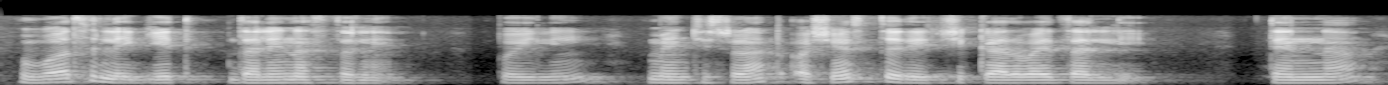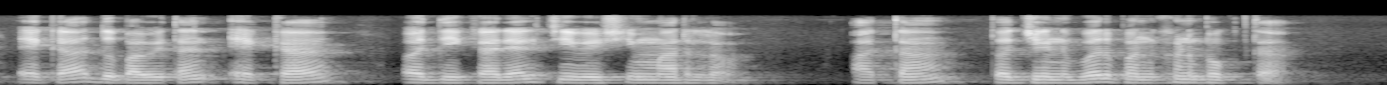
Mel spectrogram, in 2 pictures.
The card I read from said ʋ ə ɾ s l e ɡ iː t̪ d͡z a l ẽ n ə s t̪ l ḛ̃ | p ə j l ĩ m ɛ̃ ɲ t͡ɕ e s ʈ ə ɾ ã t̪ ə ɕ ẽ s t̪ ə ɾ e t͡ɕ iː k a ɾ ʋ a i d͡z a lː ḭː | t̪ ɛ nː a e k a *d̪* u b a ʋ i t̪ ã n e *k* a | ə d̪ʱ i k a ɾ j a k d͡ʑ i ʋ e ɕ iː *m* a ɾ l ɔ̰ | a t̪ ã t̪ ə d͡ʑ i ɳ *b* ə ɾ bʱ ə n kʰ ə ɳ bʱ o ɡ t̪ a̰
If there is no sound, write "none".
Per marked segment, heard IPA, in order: d̪, k, m, b

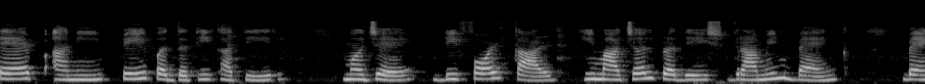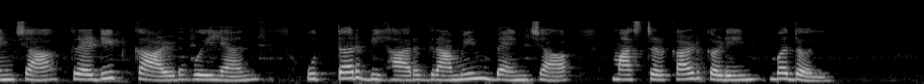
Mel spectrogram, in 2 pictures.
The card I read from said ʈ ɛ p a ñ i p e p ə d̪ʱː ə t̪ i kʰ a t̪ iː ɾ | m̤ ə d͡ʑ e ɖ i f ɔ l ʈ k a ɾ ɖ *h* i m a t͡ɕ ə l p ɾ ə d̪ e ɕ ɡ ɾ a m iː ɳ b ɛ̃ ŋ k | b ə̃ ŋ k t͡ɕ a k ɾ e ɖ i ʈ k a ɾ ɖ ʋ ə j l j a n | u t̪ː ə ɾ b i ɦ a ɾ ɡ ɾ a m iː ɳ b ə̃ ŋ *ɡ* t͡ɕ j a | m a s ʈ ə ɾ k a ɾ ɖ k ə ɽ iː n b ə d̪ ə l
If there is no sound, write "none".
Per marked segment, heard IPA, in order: h, k

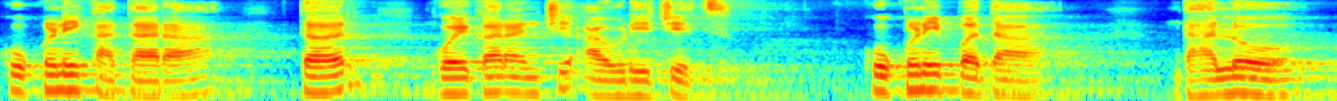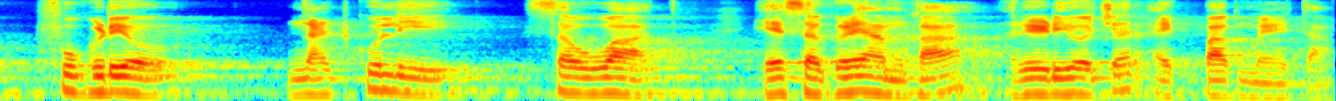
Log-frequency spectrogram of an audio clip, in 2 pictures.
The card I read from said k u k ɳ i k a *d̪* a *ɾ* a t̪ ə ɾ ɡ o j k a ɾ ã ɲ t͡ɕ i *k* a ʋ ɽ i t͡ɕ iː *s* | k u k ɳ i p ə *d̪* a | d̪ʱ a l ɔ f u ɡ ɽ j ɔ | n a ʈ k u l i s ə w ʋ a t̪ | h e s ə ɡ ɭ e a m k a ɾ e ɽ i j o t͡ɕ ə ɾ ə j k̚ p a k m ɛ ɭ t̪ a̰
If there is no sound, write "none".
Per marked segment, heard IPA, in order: t̪, ɾ, ʔ, t͡s, d̪

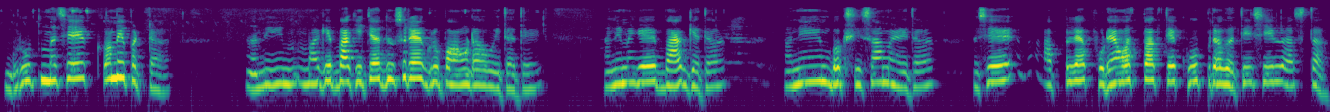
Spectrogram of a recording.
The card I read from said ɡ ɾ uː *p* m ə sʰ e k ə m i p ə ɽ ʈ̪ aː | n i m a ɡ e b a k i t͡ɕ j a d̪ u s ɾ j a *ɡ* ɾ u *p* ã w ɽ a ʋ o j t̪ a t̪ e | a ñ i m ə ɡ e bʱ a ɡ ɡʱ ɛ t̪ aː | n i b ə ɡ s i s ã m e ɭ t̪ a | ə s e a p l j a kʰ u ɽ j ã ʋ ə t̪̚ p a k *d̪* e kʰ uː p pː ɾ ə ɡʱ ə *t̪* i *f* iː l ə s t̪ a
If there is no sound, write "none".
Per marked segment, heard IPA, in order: p, ɡ, p, t̪, t̪, ɕ

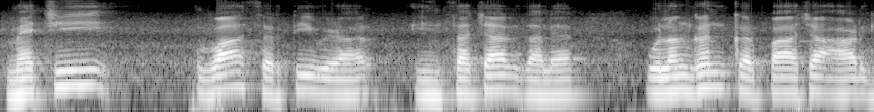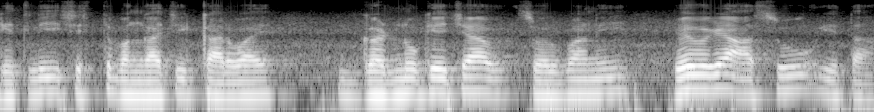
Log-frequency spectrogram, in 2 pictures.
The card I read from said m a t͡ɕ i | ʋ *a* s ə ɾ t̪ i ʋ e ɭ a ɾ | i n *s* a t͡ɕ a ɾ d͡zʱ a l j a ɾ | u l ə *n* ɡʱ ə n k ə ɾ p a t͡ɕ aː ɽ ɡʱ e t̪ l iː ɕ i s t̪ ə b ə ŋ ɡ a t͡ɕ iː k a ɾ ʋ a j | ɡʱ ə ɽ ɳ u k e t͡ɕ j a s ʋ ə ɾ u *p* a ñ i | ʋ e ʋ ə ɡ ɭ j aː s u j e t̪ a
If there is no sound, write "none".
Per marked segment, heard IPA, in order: a, s, ŋ, p

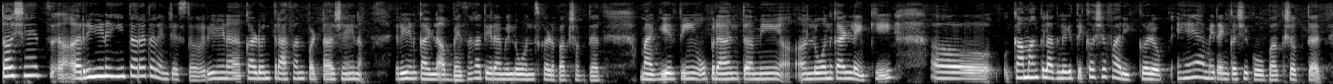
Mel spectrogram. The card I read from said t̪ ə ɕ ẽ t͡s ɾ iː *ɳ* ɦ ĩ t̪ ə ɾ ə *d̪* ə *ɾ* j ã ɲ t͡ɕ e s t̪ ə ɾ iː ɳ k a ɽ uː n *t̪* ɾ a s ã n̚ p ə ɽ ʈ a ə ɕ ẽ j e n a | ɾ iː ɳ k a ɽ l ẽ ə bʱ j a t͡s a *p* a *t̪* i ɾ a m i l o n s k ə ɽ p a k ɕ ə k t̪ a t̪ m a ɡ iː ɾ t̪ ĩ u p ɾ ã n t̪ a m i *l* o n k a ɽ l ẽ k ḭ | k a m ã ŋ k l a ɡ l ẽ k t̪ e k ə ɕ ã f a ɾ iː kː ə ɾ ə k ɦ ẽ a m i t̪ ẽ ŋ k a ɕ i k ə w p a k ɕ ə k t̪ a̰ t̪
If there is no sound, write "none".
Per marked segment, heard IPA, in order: ɳ, t̪, ɾ, t̪, k, t̪, l

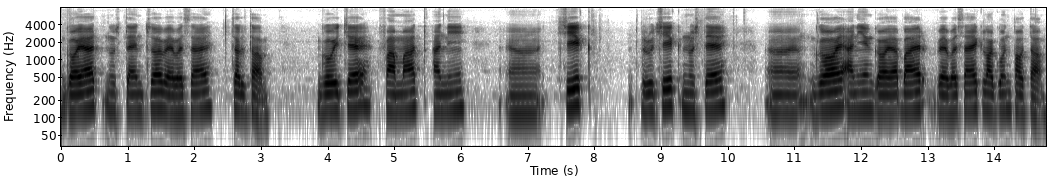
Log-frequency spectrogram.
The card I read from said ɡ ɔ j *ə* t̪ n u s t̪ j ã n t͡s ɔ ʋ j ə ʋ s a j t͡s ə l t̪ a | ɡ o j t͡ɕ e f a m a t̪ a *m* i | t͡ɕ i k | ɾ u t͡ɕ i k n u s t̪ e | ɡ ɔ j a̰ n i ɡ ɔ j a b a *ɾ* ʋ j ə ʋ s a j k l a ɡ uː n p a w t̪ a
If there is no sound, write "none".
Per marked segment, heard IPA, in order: a, n, ɾ

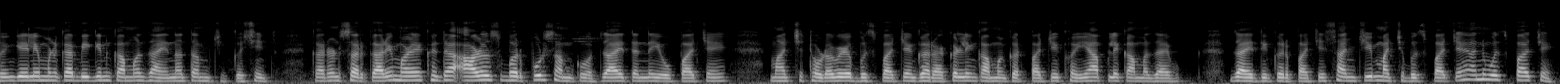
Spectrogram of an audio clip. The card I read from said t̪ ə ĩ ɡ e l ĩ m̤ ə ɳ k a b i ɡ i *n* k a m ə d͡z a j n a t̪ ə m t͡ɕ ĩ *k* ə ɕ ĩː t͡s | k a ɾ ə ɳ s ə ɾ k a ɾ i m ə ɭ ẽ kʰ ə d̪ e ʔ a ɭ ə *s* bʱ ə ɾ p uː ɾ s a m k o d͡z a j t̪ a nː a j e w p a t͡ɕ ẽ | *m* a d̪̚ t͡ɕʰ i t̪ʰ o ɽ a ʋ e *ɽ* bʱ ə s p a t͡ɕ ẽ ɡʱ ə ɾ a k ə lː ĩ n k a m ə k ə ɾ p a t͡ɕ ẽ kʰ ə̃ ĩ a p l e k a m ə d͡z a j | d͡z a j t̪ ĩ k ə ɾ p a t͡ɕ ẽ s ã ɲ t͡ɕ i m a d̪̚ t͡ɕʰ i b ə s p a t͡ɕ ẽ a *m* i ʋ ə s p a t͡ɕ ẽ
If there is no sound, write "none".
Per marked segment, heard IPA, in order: n, k, s, m, ɭ, n

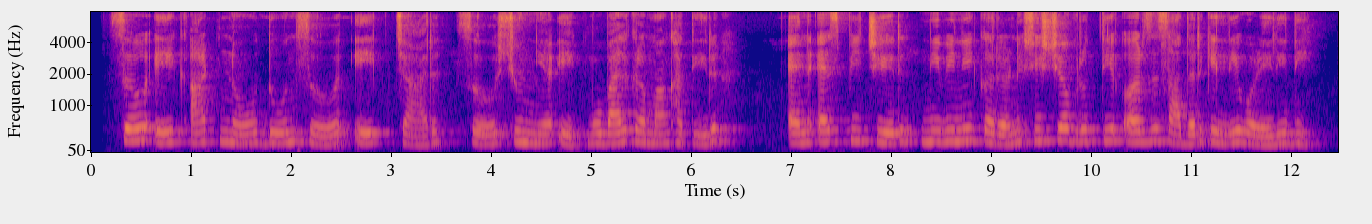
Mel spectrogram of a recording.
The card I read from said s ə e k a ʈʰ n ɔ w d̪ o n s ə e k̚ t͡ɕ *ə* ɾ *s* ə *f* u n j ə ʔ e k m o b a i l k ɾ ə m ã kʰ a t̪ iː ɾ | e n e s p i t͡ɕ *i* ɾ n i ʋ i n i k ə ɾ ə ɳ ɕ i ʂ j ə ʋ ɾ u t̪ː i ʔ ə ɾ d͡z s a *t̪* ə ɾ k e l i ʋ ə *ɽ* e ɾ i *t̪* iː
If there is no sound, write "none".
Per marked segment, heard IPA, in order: a, s, ɕ, e, d̪, ɭ, d̪

